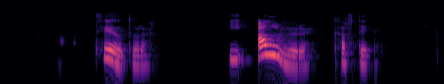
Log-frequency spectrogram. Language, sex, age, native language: Icelandic, female, 30-39, Icelandic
